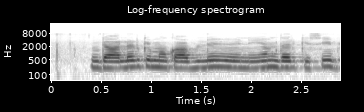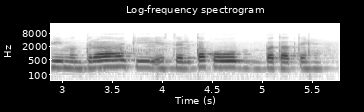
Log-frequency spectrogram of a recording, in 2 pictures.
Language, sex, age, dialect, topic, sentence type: Hindi, female, 18-24, Awadhi Bundeli, banking, statement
